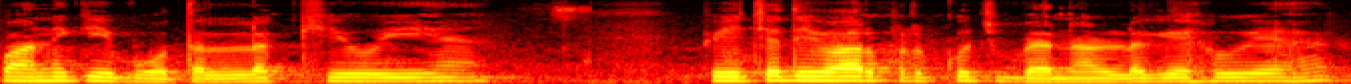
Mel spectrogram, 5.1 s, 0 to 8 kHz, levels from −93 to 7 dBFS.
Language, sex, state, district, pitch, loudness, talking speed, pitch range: Hindi, male, Uttar Pradesh, Saharanpur, 130 Hz, -19 LUFS, 165 wpm, 115-140 Hz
